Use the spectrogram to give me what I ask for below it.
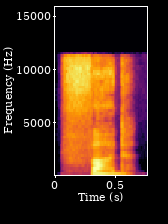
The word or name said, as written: thud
